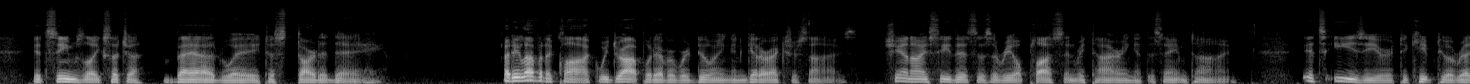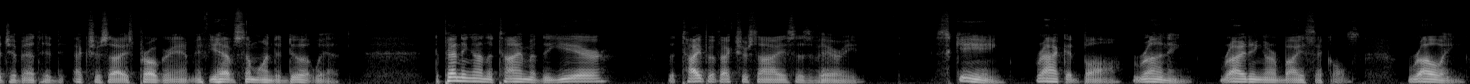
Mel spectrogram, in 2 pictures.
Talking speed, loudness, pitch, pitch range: 155 wpm, -27 LUFS, 105 Hz, 95-115 Hz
